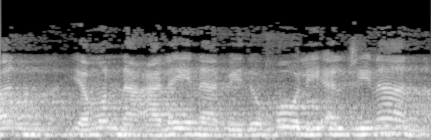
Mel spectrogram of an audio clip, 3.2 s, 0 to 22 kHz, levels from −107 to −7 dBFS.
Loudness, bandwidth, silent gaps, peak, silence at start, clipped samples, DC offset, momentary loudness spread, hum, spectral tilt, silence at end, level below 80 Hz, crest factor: -14 LUFS; 8.4 kHz; none; 0 dBFS; 0 s; under 0.1%; under 0.1%; 4 LU; none; -8 dB/octave; 0 s; -42 dBFS; 14 dB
